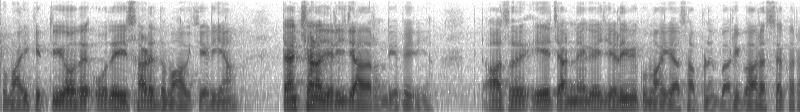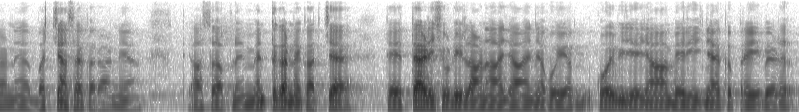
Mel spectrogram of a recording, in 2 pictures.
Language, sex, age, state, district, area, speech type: Dogri, male, 45-60, Jammu and Kashmir, Reasi, rural, spontaneous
